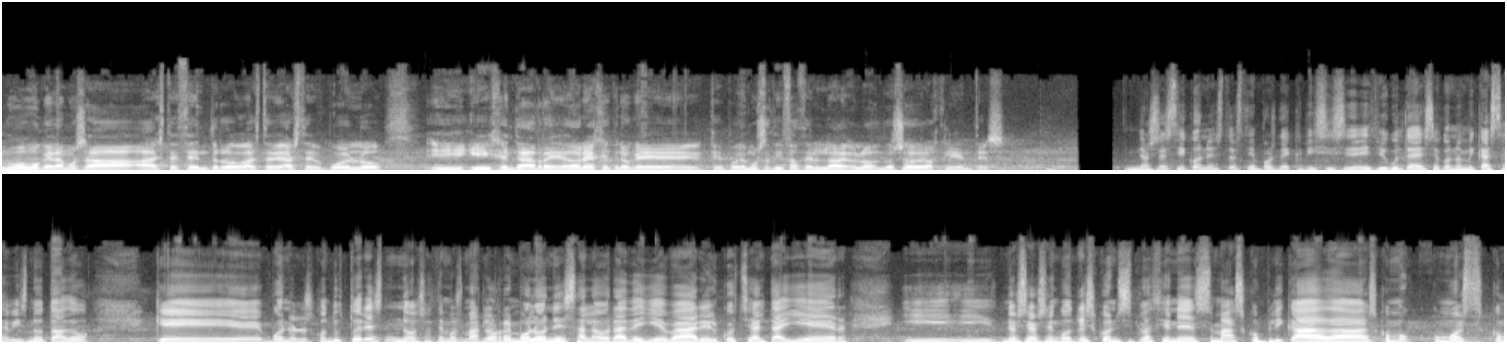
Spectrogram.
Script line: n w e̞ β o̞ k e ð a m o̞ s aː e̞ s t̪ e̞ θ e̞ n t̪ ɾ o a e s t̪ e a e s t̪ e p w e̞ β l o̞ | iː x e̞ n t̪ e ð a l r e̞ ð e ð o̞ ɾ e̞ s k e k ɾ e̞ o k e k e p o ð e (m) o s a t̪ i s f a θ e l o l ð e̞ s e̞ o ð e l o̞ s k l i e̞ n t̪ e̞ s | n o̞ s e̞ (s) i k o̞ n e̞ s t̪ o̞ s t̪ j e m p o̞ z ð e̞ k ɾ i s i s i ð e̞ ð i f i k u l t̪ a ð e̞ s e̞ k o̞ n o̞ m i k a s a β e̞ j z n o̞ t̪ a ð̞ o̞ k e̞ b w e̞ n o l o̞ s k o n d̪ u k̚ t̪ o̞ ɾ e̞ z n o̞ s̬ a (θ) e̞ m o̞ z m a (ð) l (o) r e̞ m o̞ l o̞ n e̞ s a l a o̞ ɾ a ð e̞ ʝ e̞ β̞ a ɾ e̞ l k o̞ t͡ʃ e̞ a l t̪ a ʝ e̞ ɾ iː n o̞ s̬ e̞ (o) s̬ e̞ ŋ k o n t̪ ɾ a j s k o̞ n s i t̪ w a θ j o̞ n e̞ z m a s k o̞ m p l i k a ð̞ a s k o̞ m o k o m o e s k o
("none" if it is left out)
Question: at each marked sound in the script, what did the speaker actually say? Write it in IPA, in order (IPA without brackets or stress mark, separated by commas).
m, s, θ, z, o, o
